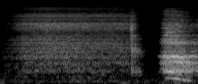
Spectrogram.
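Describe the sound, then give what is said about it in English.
A deep breath: a long, steady, airy inhale lasting over a second, a brief silent pause, then a strong breathy exhale, with no talking. “I took a deep breath”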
